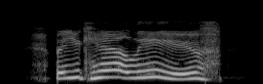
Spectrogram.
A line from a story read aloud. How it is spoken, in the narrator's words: my mother begged them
